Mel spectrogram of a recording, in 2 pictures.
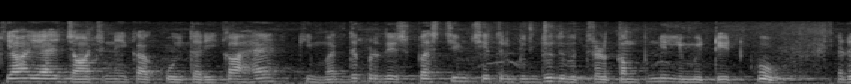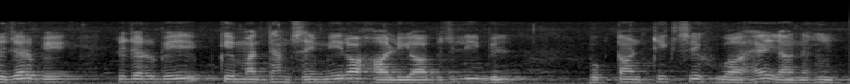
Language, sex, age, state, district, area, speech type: Hindi, male, 18-30, Madhya Pradesh, Seoni, urban, read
